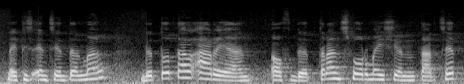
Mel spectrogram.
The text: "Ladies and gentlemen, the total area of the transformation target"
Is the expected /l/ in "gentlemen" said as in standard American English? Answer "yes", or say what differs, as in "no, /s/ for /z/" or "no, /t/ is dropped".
no, /n/ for /l/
